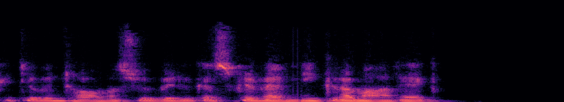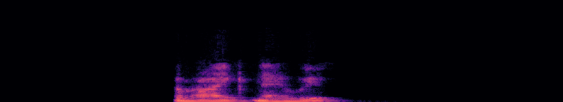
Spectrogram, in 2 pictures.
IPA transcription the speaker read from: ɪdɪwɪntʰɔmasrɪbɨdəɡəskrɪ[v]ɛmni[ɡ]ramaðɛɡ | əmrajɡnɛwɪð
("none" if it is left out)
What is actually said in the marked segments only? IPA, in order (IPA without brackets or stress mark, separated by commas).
v, ɡ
